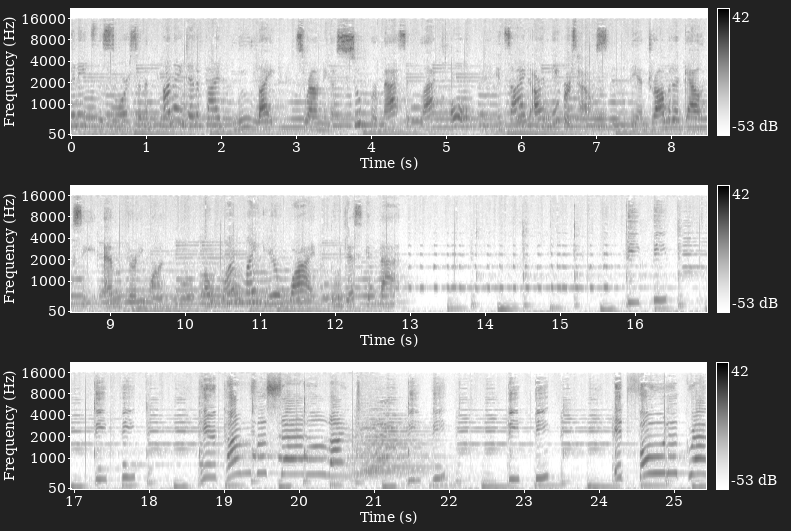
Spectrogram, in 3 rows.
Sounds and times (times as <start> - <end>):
Speech: 0.0 - 13.0
Music: 0.0 - 25.4.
